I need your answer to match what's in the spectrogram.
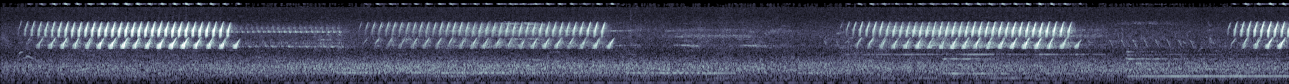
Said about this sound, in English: The song of the chipping sparrow is both easy and difficult to learn. While its simple trill can be heard in most places in North America at some point during the year, it isn't the only species that makes this kind of song.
